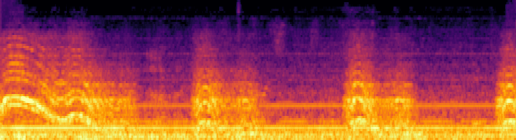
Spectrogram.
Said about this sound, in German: Das ist die sogenannte PTU, die Power Transfer Unit, und die ist für den Notfall gedacht, nämlich wenn eines der beiden Triebwerke ausfallen sollte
